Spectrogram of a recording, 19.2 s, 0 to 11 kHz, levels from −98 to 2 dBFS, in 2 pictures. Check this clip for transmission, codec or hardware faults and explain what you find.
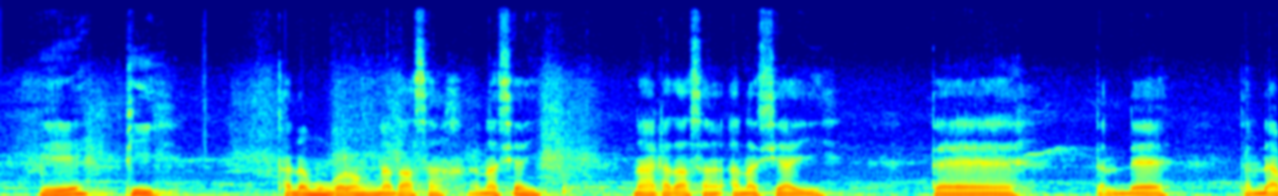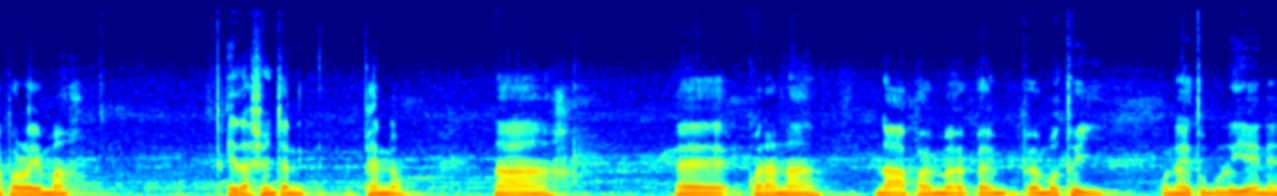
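No faults turn up anywhere in this speech recording: the signal stays continuous, with consistent bandwidth throughout.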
